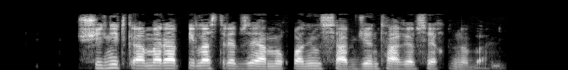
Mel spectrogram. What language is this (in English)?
Georgian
